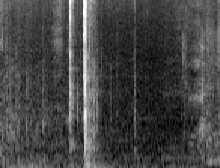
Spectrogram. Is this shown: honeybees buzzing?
no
